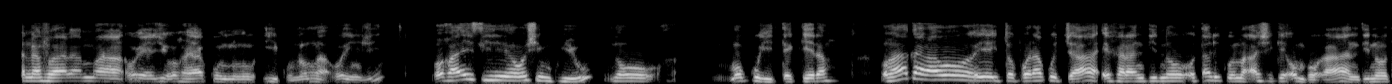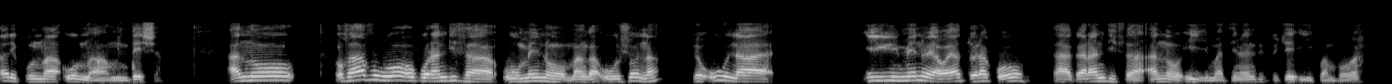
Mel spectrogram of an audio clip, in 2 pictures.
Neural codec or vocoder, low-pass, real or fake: codec, 24 kHz, 6 kbps, HILCodec; 7.2 kHz; fake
